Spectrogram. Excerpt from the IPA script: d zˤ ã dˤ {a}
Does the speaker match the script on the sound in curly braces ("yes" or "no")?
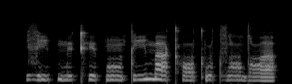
yes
